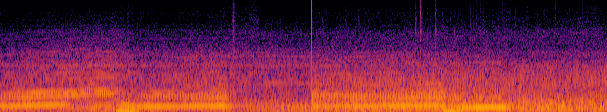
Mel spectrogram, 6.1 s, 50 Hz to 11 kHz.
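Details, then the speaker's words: BMW 440i with a new valveless Dinan free-flow exhaust, heard from the cabin while accelerating: deep, even drone rising through two upshifts, loud but not obnoxious, no rasp or leaks; normal. "my first impressions are it's it's pretty loud when you're accelerating from the inside but it's not too obnoxious you know and it has that really nice deep tone to it"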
